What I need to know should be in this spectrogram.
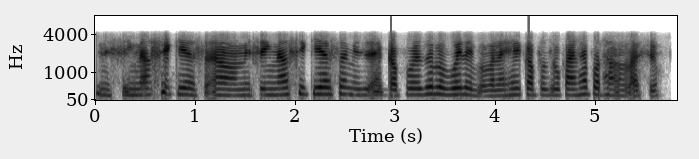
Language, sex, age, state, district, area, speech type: Assamese, female, 30-45, Assam, Majuli, urban, conversation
